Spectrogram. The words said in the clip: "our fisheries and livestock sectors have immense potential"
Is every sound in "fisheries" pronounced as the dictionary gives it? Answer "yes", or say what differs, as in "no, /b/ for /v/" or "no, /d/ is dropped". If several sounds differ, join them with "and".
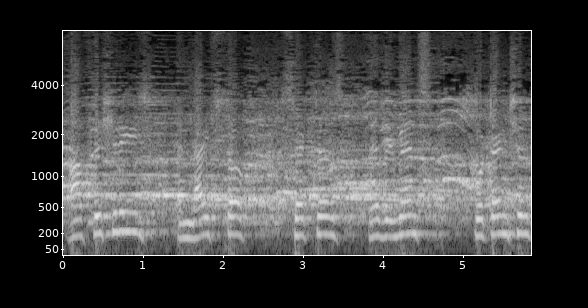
yes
